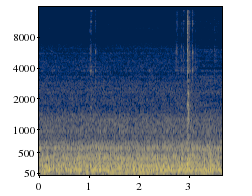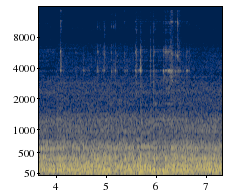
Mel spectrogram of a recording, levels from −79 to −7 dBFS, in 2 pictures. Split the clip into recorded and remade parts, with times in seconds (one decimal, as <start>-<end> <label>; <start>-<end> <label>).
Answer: 0.0-3.2 recorded; 3.2-4.0 remade; 4.0-5.6 recorded; 5.6-6.3 remade; 6.3-7.3 recorded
